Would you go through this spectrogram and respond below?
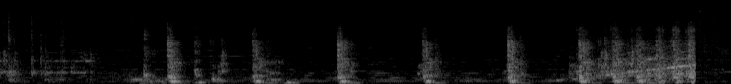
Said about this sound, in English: Machine step 5 is stitching the center fold line.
